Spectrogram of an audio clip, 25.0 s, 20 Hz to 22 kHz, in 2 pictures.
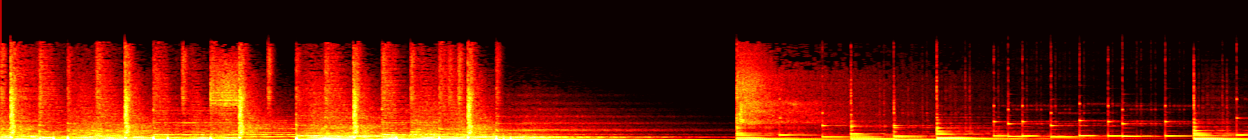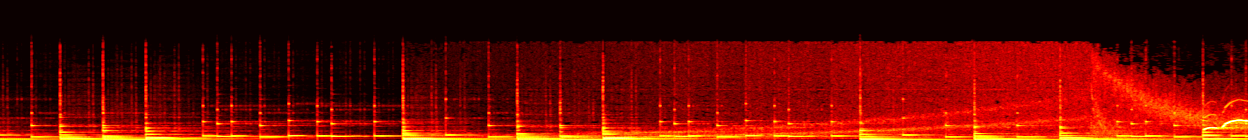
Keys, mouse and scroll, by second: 2.1 click, 5.3 scroll, 5.5 scroll down 1, 5.8 scroll, 6.1 scroll down 1, 15.7-16.0 scroll, 22.0 scroll.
